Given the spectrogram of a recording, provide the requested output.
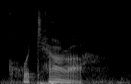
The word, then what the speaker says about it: Cuetara: I'm here with my guest poet, psychologist, John Cuetara. Is that pronounced right, John?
